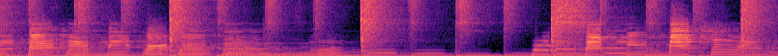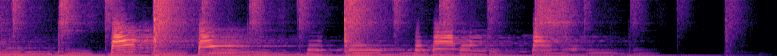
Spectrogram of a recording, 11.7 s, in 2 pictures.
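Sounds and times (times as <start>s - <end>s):
electric guitar with mellow low pass filter and overdrive: 0.0s - 3.2s, 4.0s - 10.5s.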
